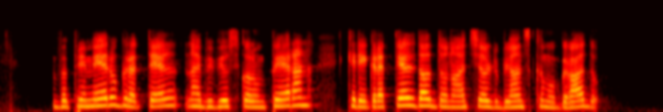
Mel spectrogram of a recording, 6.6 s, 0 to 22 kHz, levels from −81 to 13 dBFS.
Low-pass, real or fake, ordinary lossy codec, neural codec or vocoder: 7.2 kHz; fake; Opus, 64 kbps; codec, 16 kHz, 0.8 kbps, ZipCodec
